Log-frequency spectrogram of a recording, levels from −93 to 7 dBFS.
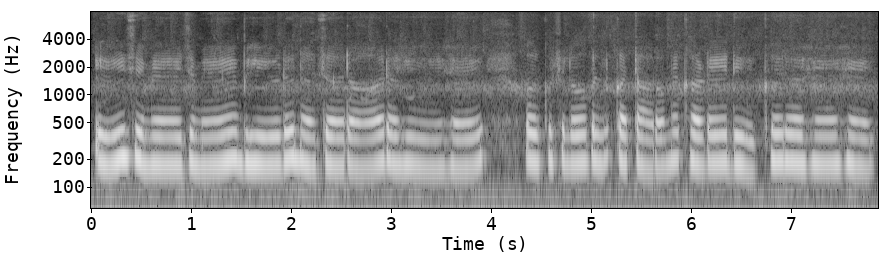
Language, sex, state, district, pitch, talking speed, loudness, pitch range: Hindi, female, Rajasthan, Jaipur, 180 Hz, 130 wpm, -15 LUFS, 175-190 Hz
